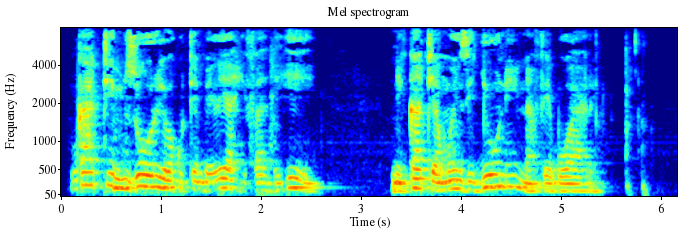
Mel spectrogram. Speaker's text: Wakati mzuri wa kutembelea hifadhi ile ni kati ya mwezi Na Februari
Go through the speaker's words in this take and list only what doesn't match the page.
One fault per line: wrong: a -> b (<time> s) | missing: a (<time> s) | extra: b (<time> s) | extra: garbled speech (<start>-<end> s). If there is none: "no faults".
wrong: ile -> hii (2.2 s)
extra: Juni (4.1 s)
